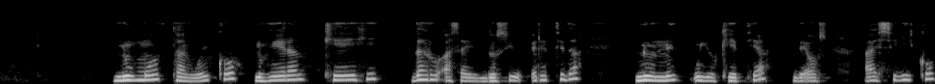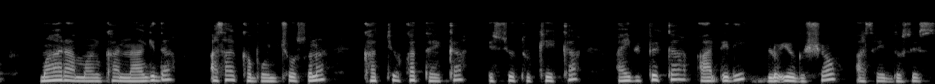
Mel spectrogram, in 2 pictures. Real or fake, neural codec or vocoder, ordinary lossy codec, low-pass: real; none; Opus, 24 kbps; 7.2 kHz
